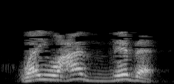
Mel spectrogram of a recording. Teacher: أيضا في الآية 284 عندنا لفظ ويعذب بضم الباء، ورش عن نافع يقرأ بسكون الباء ويعذب، فلما يسكن الباء مع القلقلة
